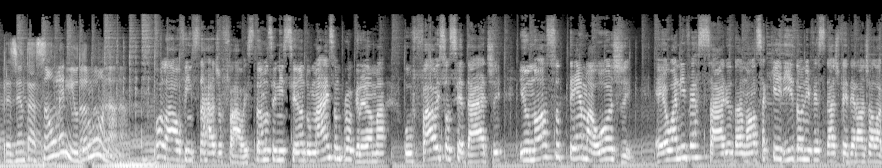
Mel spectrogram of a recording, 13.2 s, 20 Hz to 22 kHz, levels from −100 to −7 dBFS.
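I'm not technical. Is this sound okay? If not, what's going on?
No. At 12.48 s there is a single sharp click, like a tiny tick. That is dropped samples: a sliver of the recording, a tiny fraction of a millisecond, likely went missing, so the sound jumps abruptly from one point to a slightly later one.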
